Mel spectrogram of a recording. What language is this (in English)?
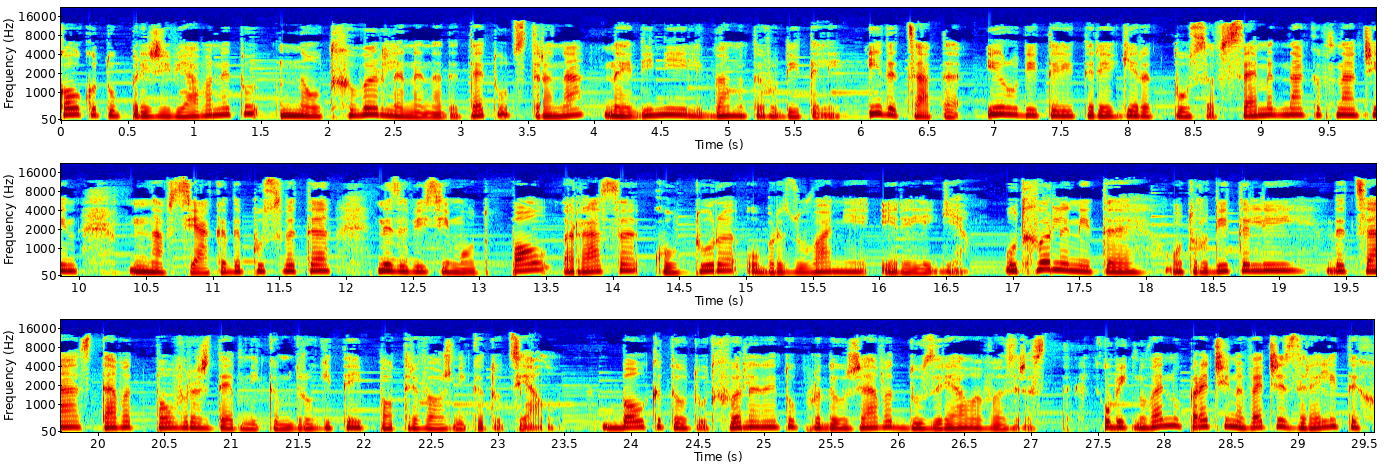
Bulgarian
